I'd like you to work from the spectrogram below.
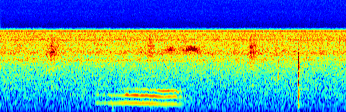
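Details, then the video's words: A single drawn-out whistled snore, level in pitch and lasting under a second, from Izzie, a fat house cat asleep in a room, followed by a sharp click. "Izzie snores"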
